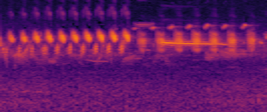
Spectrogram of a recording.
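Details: A Yellowhammer sings a quick, high run of about eight thin, even notes, then a drawn-out, slightly lower phrase; in Finland the song is said to count to seven. No other sounds.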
